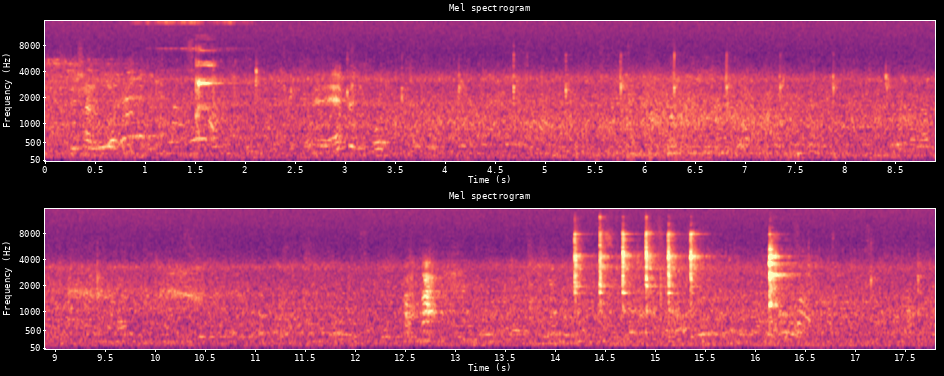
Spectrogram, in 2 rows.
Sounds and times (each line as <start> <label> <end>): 0.0 family in a park 17.8
0.0 noises from a small construction site 17.8
0.0 sounds from the street 17.8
